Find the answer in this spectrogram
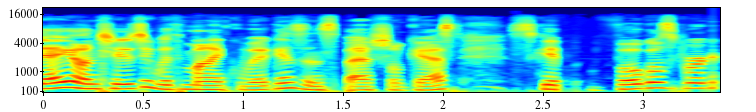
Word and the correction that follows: Vogelsang: Am I pronouncing that correctly? – Vogelsang. – Okay, I knew that was close.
